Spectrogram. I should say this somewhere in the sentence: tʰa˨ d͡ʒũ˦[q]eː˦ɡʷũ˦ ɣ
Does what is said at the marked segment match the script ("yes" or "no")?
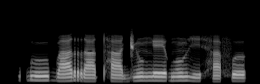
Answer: no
